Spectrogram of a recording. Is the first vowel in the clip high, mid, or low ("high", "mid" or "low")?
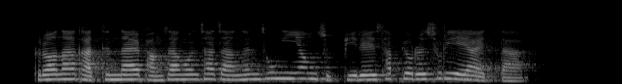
high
